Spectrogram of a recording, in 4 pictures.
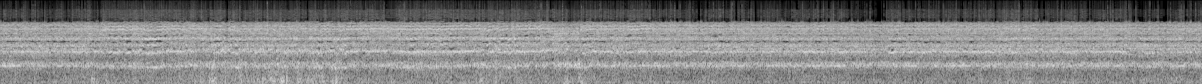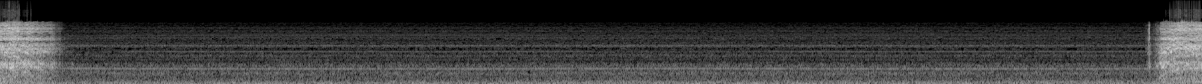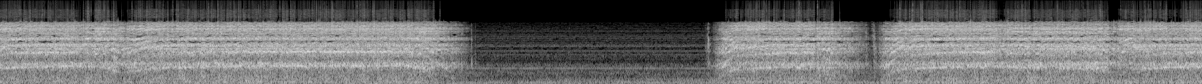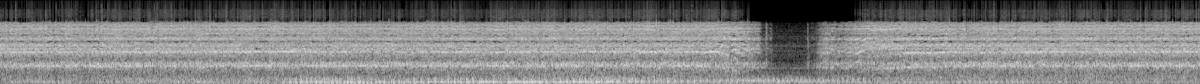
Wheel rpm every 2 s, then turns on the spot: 230, 230, 220, 230, 230, 230, 20, 0, 0, 0, 0, 30, 200, 230, 50, 60, 140, 200, 230, 230, 230, 170, 130, 230.
none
